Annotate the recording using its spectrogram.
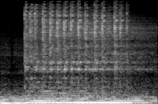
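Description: Outro sting: a low electronic drone, joined about half a second in by a burst of harsh, rapidly stuttering digital static, a glitch sound effect, that cuts off abruptly at the end.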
